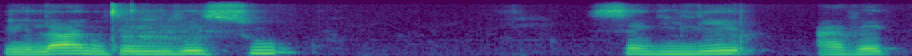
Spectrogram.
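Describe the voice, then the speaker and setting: Woman, classroom lesson, slow pace, slightly low pitch. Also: fairly even intonation, mellow, a little hiss or hum. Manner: explains slowly with repeated examples. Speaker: Haitian Creole teacher.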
